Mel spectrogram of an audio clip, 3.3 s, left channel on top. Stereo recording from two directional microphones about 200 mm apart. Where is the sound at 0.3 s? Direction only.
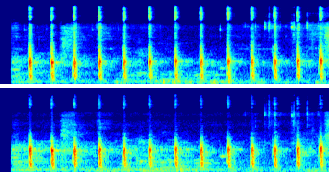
15° left (ahead or behind).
